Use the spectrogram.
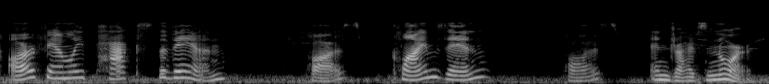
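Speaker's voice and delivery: slow on and drives north; calling out each pause. Shown as a demonstration. Teacher showing phrases in a series, saying pause at commas. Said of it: "My pauses, boys and girls, are going to be the commas".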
